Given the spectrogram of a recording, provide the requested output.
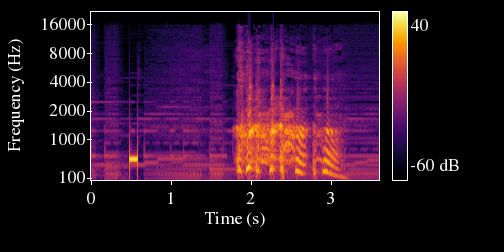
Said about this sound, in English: Don't die. So our that was an out of character cough. I could tell from the change in your tone.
